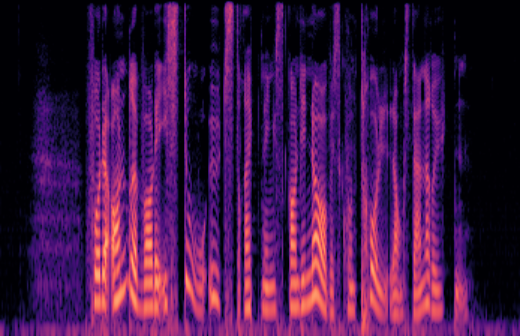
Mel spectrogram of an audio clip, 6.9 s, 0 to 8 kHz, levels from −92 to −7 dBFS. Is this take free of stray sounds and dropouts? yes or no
yes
